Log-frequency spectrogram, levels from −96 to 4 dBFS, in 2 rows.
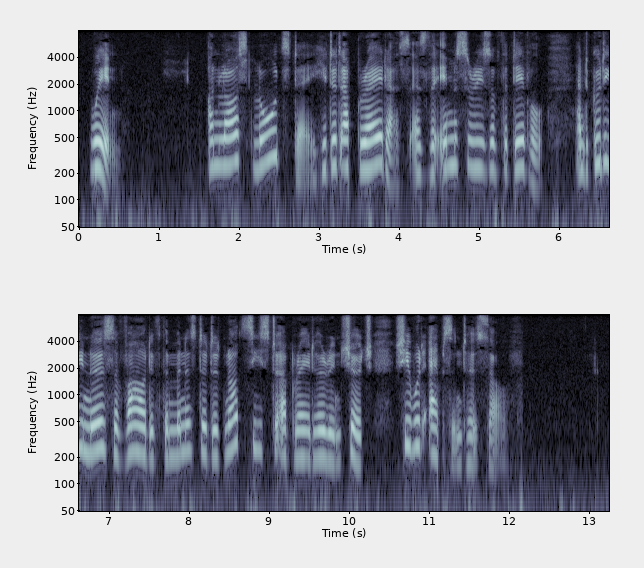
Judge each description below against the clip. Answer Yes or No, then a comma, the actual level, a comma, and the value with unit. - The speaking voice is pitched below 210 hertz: No, high, 225 Hz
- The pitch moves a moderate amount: Yes, average, 3.0 semitones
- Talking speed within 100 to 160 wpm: Yes, average, 155 wpm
